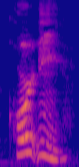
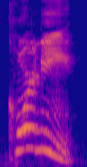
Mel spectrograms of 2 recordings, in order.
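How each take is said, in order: First: It is said weakly from a raw throat. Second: It is forced out loudly to carry.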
